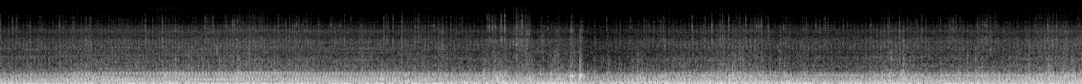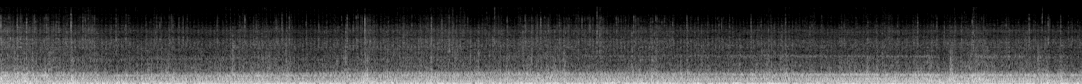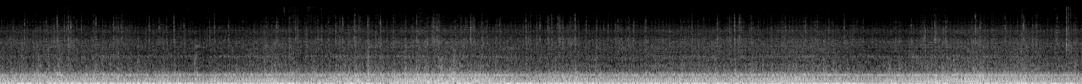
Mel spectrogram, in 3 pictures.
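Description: ATV engine running steadily under way, a constant drone as the quad drives across a rough field track.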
